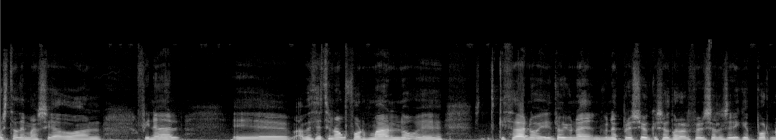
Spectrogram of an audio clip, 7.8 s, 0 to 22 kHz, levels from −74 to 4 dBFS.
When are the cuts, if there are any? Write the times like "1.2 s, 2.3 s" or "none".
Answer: 1.4 s, 3.4 s, 5.5 s, 6.7 s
